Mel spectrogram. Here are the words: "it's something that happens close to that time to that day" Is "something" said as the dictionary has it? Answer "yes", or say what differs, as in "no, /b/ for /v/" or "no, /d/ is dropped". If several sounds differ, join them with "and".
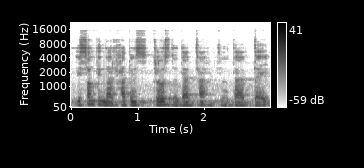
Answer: no, /t/ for /θ/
